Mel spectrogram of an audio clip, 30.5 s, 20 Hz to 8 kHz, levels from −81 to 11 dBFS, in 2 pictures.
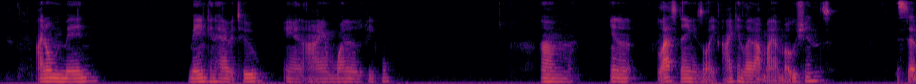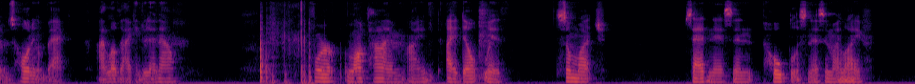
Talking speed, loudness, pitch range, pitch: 120 wpm, -35 LUFS, 80-125 Hz, 115 Hz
